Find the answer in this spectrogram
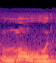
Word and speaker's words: laud: hard work so notice to lord it sounds like lord lord but it's spelt differently as in the house of lords but the house of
